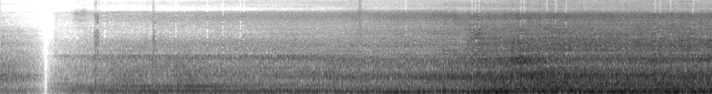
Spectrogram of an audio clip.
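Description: A light rail train approaches and rumbles past close by, growing steadily louder.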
